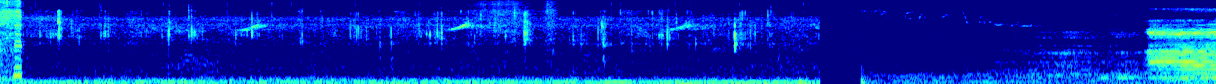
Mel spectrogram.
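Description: Near silence, with a few faint soft ticks and short faint chirps.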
